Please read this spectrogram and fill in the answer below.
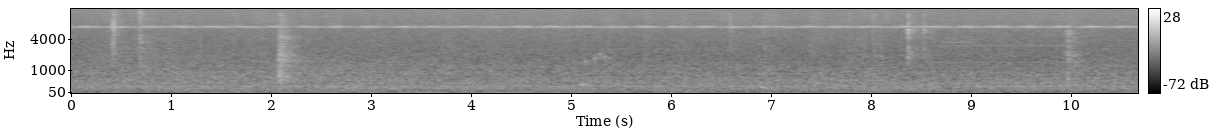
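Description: Quiet indoor background noise with a steady, faint high-pitched whine, broken by a few soft ticks, the clearest about two seconds in.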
